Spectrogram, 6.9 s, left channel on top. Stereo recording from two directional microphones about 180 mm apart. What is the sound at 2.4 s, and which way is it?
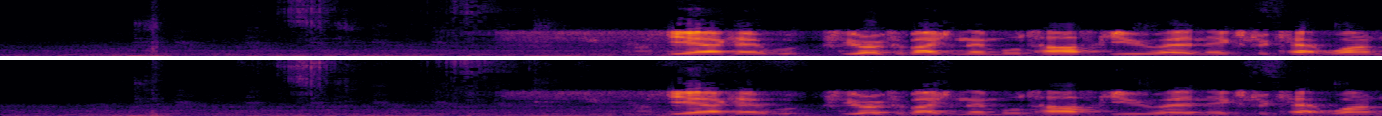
Speech, 30° left (ahead or behind).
